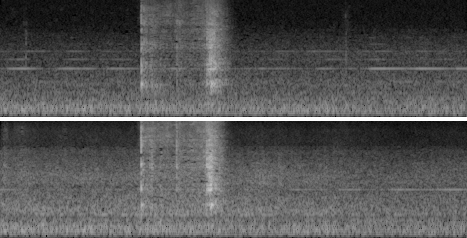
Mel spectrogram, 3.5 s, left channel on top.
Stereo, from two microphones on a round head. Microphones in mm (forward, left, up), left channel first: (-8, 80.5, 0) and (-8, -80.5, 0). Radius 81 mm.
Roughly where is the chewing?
Right.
